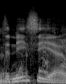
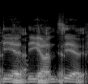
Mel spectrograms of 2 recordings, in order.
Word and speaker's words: Denicio: My name is Denicio, but he likes it Dioncio.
